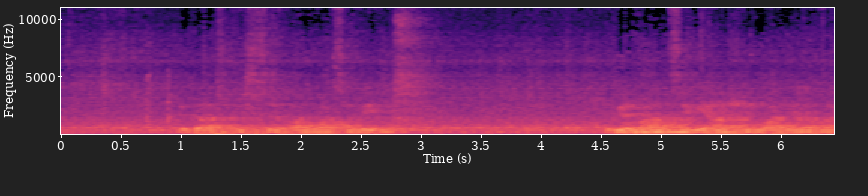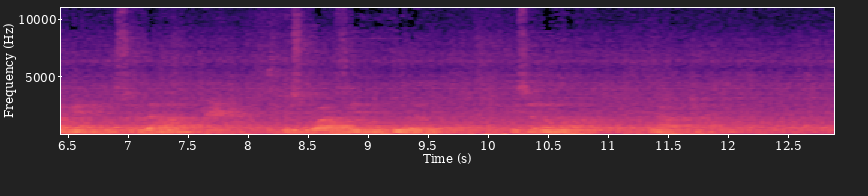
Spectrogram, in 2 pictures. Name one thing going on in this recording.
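A man reads out slowly through a microphone in a large echoing hall.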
